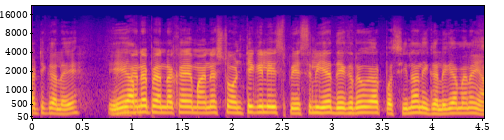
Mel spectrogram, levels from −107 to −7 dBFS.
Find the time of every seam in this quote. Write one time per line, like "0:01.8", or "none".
0:01.1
